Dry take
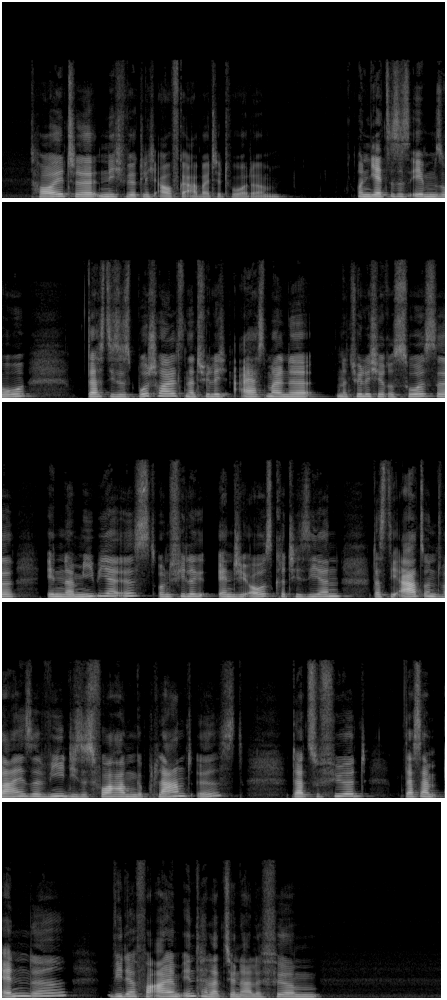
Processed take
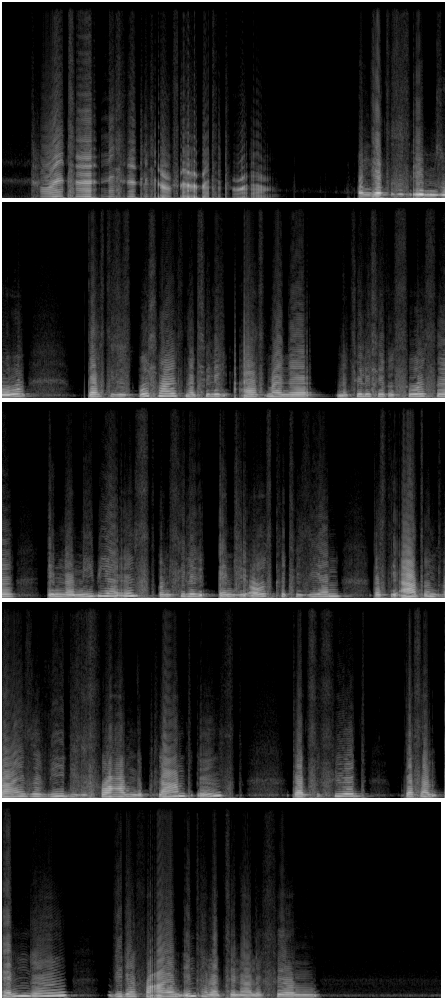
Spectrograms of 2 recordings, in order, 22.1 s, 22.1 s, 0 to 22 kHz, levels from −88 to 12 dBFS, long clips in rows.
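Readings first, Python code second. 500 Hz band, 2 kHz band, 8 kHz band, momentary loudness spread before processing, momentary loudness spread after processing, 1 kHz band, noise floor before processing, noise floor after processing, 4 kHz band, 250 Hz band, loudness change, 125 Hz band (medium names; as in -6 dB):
+5.0 dB, -1.0 dB, -5.0 dB, 12 LU, 11 LU, -0.5 dB, -71 dBFS, -69 dBFS, -2.5 dB, +3.5 dB, +2.5 dB, +3.0 dB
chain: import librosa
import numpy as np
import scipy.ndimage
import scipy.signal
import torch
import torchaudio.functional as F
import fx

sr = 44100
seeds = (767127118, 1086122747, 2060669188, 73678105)

y = fx.filter_sweep_highpass(x, sr, from_hz=1900.0, to_hz=330.0, start_s=1.18, end_s=4.89, q=5.0)
y = fx.running_max(y, sr, window=9)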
